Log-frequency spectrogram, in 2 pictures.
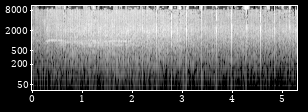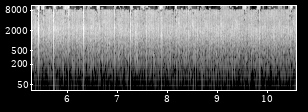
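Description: Graduates at a McGill law school graduation give a sustained round of applause to thank the people who supported them: dense, steady clapping with sharper individual claps popping out, holding for about ten seconds and easing slightly toward the end. No one speaks.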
